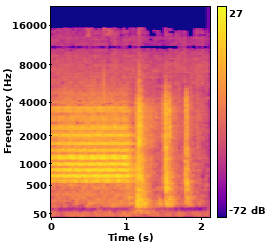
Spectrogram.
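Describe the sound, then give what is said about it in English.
A harsh, steady electric buzz drones for about a second after a button is pressed at an apartment house on Powell Street, then stops as the door of apartment 221 unlatches and swings open with three quick clunks. “I entered, went up the stairs to 221. The door opened.”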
